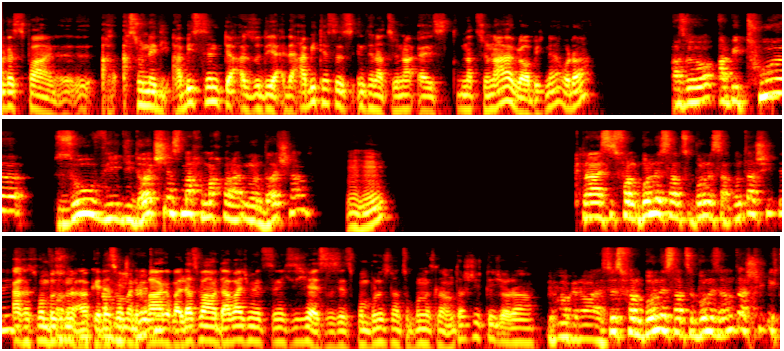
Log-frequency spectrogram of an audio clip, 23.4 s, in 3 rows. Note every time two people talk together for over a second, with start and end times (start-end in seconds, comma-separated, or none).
15.7-17.4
